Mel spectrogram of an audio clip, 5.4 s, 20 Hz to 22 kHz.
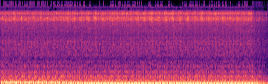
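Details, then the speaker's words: Lifted 1995 Jeep Grand Cherokee ZJ V8 after fitting cat and straight pipe, undersized clamps leaving an exhaust leak: deep, loud, raspy rumbling idle with slight ticking from the leaky joint; cat suspected clogged, later fitted straight pipe and Flowmaster Super 40 muffler. "Yeah, not sounding too great. I think the cat was clogged up a bit too, so I then had a local shop weld on a nice straight pipe and a Flowmaster Super 40 muffler."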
